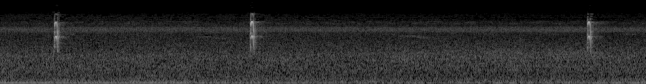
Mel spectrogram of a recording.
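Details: Talkative female downy woodpecker calling: three short, sharp, high-pitched pik notes spaced irregularly, two to three seconds apart, against constant background hiss and faint low rumble.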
